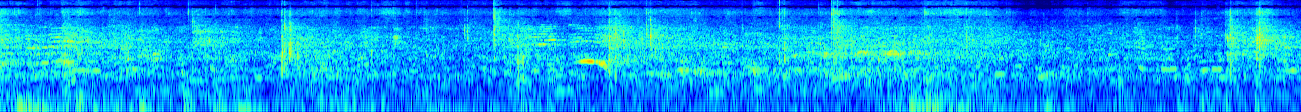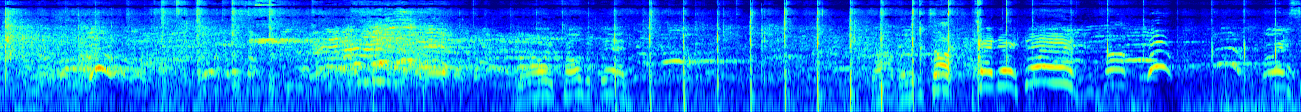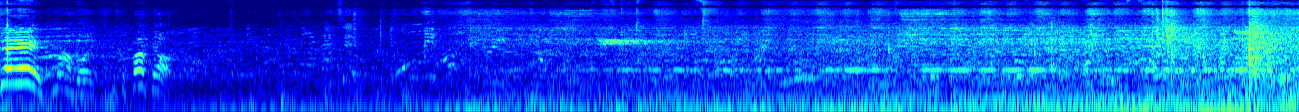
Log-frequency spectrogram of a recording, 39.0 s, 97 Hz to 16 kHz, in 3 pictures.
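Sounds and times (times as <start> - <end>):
hockey sticks and puck clacking: 0.0 - 9.9, 11.8 - 16.3, 18.2 - 24.2, 34.7 - 39.0.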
